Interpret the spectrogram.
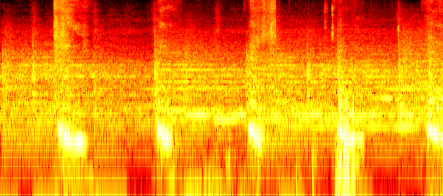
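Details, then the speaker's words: A cat makes repeated short, soft, wheezy, squeaky breaths about once a second before stopping; owner unsure whether sneezing or an asthma attack: possible feline asthma episode. "That is my cat sneezing and or having an asthma attack."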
